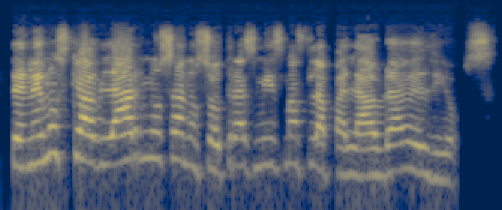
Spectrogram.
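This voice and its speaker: A woman's voice: sits high, normal speed, fairly bright tone, no echo, clean studio sound. A woman preaching a devotional message to women, earnest and personal, weaving in her own testimony and asking her listeners questions.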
